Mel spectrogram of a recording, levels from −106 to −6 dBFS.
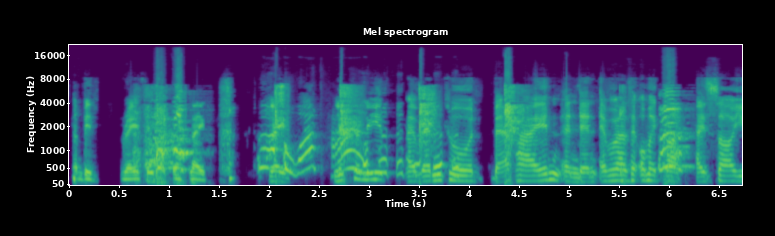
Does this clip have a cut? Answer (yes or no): no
